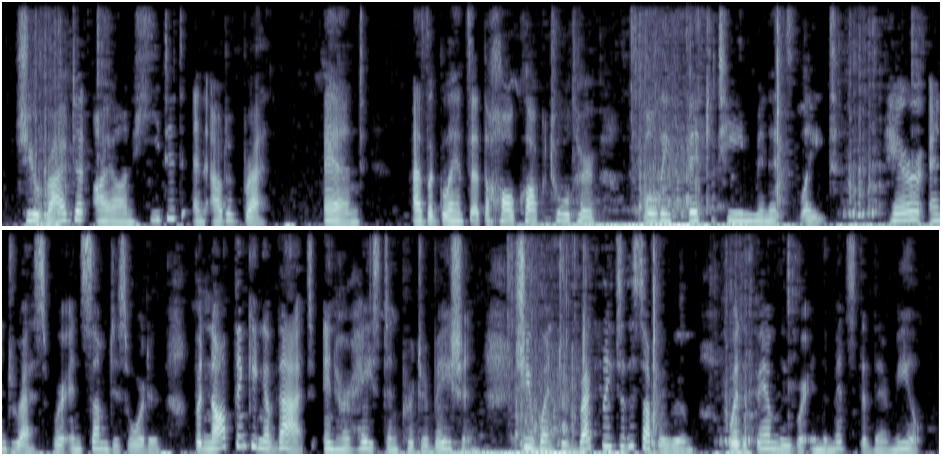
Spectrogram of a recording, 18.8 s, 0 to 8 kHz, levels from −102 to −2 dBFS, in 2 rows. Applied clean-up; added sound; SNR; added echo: classical method Wiener filter.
